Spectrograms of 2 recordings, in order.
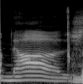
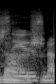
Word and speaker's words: Nagy: just Nagy. – Nagy. I mean, it's so pleasing. It's like Nas, but Right, right, exactly.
